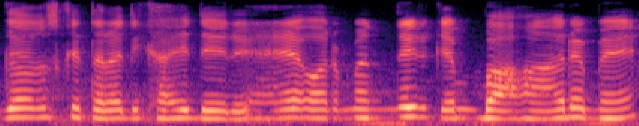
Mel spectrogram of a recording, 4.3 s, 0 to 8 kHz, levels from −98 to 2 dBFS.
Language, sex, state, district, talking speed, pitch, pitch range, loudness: Hindi, female, Odisha, Khordha, 170 wpm, 200 Hz, 195-210 Hz, -18 LUFS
